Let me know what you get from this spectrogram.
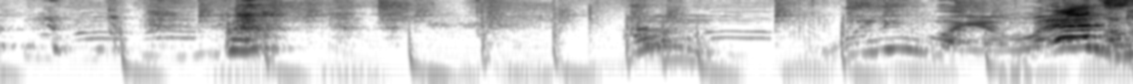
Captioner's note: laughter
